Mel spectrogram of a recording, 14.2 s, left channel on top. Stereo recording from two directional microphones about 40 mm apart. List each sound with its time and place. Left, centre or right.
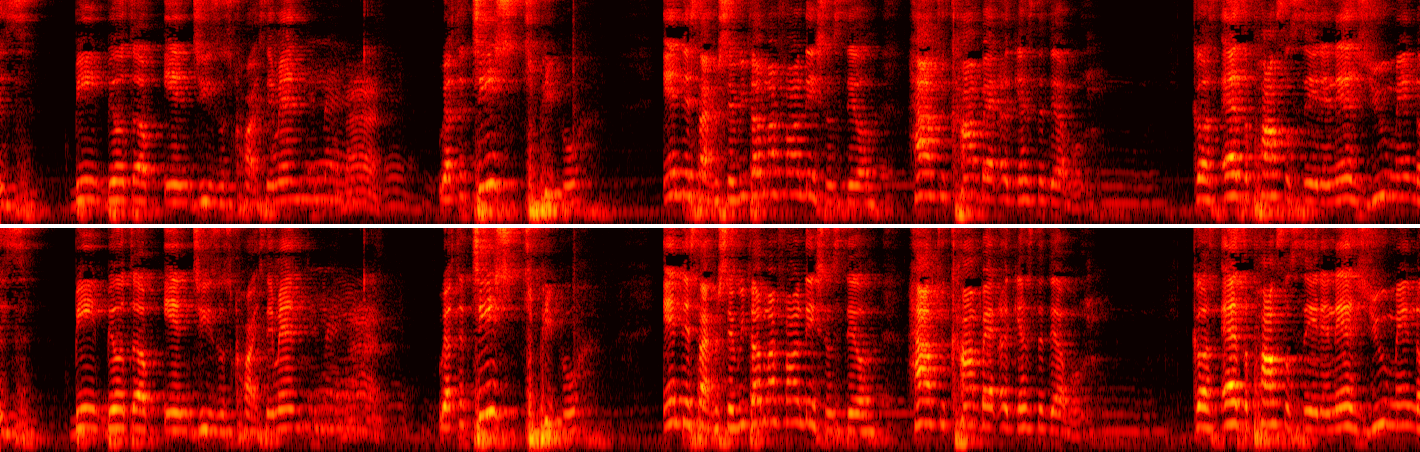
0.7 s a man's voice: right
4.4 s a man's voice: right
4.8 s speech: right
6.6 s a man's voice: right
11.9 s a man's voice: right
13.7 s speech: right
